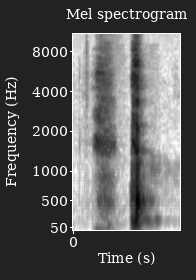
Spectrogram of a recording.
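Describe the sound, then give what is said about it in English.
A quiet slurp of coffee, followed by a short throaty swallow and breathy exhale, two brief sounds less than a second apart with no talking. “Sips coffee. tea break.”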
